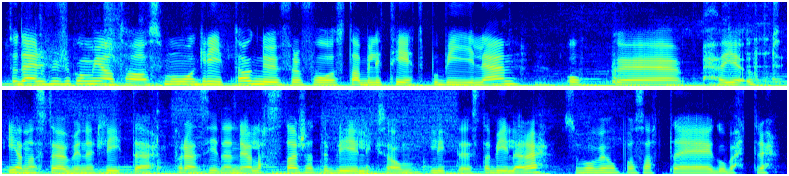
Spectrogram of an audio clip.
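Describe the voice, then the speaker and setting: A woman's voice: medium pitch, steady tone. Swedish woman truck driver thinking aloud. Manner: thinking aloud, swearing under stress. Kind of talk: reality TV commentary. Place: truck cab. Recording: music playing underneath.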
